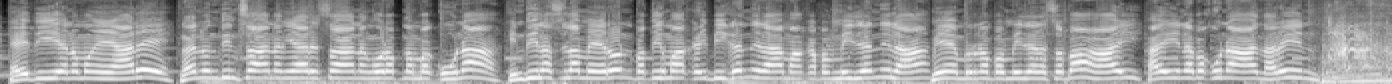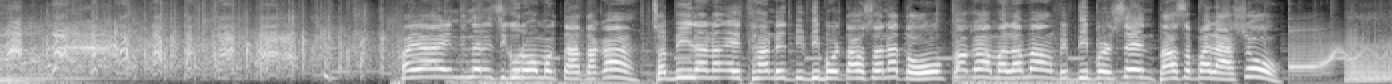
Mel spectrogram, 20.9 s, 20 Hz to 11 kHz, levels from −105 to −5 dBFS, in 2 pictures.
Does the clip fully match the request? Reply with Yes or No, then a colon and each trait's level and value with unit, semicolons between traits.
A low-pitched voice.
No: very high, 270 Hz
